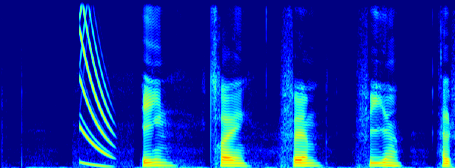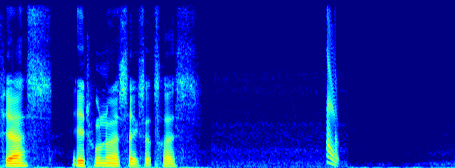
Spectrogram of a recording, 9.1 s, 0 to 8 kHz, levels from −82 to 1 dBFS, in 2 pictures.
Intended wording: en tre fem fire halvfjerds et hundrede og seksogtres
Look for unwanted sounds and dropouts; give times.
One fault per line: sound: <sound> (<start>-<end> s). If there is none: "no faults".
sound: chirp (0.8-1.2 s)
sound: chirp (7.8-7.9 s)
